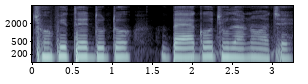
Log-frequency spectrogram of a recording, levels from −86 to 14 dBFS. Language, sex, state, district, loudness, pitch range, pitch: Bengali, male, Assam, Kamrup Metropolitan, -18 LUFS, 155-160 Hz, 160 Hz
